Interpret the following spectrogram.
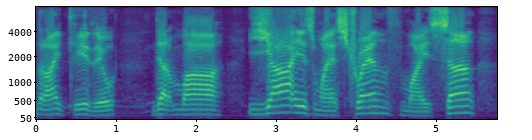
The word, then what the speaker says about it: Yah: um read it together the result is y a h it's yah. So if we read it it's yah. Oh it becomes rider. That's it. Have this. Yeah. How to read it. Yah is the way how to read it. So remember it well. When you say this y and hey, it's yeah how to read it. You don't go far away. You say yeah.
